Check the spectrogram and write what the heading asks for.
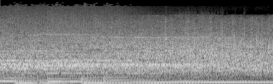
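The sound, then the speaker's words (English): A large audience claps and cheers loudly and continuously after a call for all the successful people to make some noise. A dense wash of applause and shouts, with low sustained music chords playing underneath. “All the successful people make some noise right now.”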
